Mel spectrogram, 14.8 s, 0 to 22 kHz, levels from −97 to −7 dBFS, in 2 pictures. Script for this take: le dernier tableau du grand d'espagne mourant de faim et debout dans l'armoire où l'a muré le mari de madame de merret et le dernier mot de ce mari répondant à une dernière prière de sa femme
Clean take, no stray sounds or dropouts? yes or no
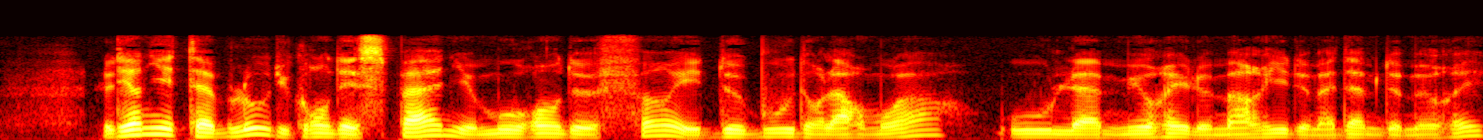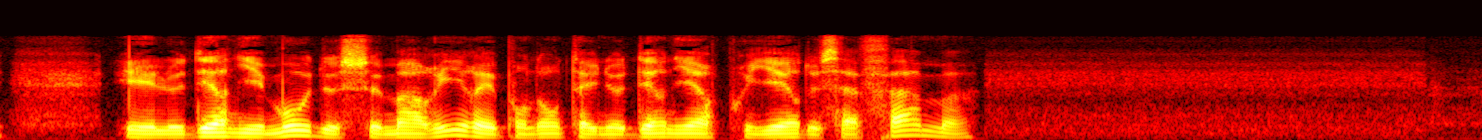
yes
